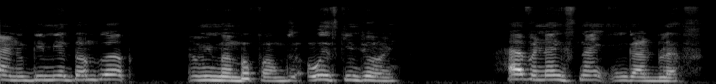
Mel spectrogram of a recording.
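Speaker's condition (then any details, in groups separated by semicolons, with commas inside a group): Cerebral palsy; cannot walk, uses wheelchair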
